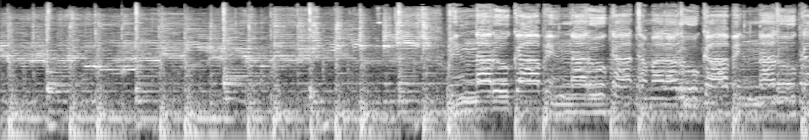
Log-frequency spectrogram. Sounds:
orchestra, music

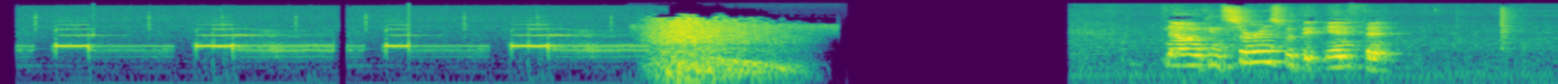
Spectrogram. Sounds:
speech

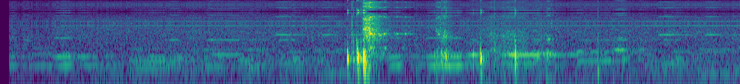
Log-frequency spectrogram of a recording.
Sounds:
music, animal, cat

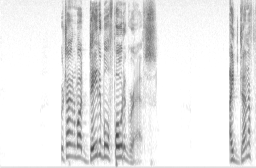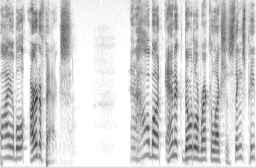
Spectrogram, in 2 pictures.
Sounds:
speech

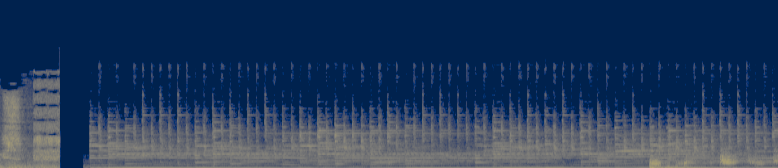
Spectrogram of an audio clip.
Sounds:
music

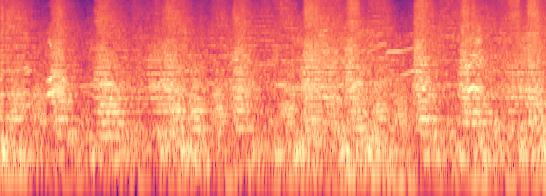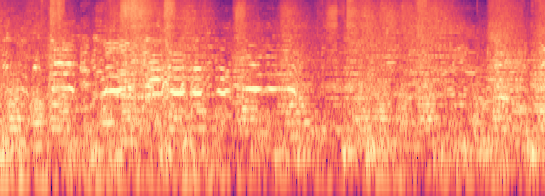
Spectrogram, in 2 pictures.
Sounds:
people marching

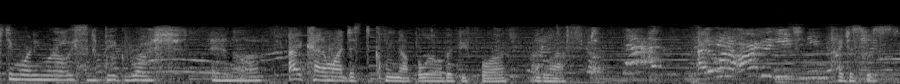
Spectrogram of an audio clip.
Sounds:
speech, music

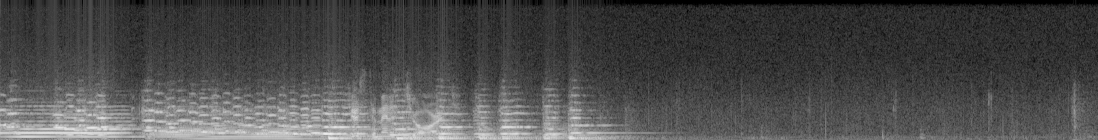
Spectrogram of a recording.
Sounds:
orchestra, speech, music

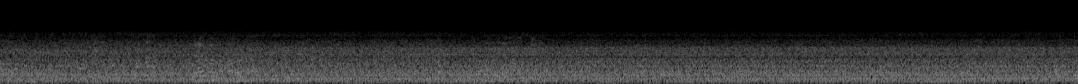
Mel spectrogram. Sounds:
motorboat, speech, water vehicle

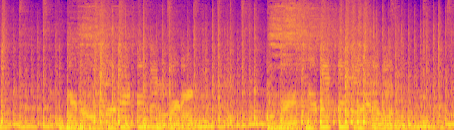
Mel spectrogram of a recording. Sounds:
music, musical instrument, hi-hat, snare drum, cymbal, drum, jazz, drum kit, drum roll

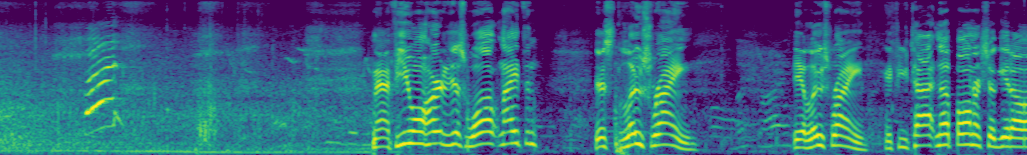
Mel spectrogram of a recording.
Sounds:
speech, clip-clop, horse

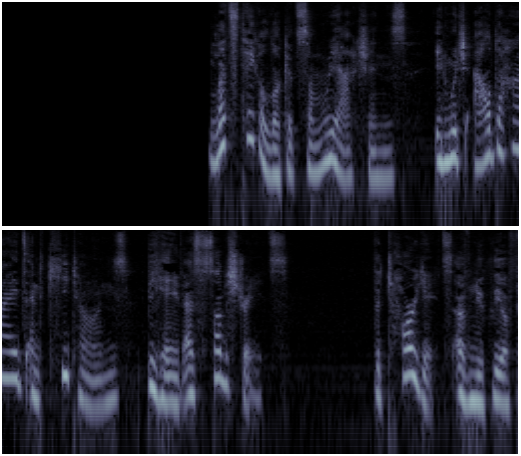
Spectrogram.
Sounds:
speech, narration

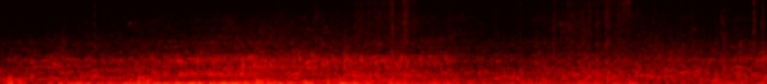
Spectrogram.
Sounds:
outside, urban or man-made, bird, outside, rural or natural, dove

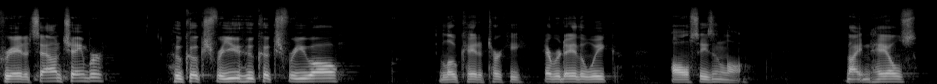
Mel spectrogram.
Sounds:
speech

